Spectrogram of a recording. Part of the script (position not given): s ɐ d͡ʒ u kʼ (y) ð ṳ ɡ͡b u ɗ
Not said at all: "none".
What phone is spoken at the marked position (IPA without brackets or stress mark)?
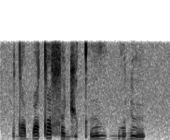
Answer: ɨ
